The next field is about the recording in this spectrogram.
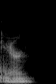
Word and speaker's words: cairn: So make sure you head out to Prospect Point, grab a drink, find the cairn. Cairn? Am I saying that right? – Cairn. – C-A-I-R-N. Cairn. Cairn. Yeah.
